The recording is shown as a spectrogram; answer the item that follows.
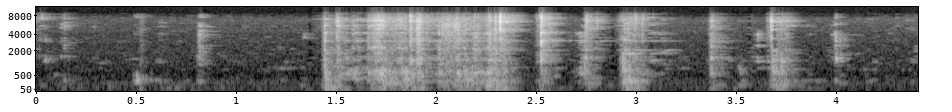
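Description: Crisp pizza being torn apart by hand on a plate: sharp clicks and a crackling stretch about a second and a half in, then a few separate clicks.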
